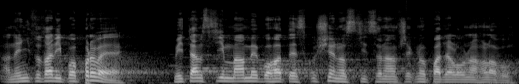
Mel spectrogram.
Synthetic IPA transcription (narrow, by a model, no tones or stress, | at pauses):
ʔa̰nɛɲit̪o̞t̪adɪpo̞pr̩vɛː | mɪt̪amsciːmːaːmɛbo̞ɦat̪ɛːskuʃɛno̞scɪt͡so̞naːmfʃɛxno̞padalo̞naɦlavṵ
